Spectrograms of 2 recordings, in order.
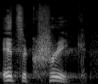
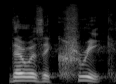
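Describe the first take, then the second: First: Creek said "kreek" with a long ee; firm correction, creek as kreek. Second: Creek said as "kreek", long ee. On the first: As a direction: insist on creek, long ee sound. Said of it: "It's not a crick". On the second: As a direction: say creek with a long ee, not crick. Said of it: "Some of you guys call it a crick". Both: Shown as a demonstration.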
